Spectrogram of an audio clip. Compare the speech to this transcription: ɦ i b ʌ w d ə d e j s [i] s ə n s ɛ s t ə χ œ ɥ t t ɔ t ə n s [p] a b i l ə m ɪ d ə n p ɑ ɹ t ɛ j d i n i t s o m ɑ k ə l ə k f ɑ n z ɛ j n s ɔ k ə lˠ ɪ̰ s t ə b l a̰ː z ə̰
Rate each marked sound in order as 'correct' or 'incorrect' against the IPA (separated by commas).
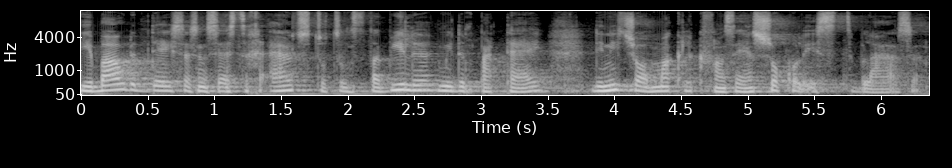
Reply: incorrect, incorrect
